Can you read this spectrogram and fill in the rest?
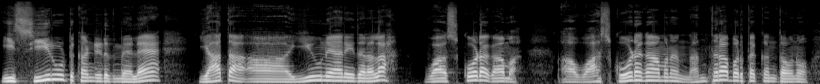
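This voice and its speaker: Male tutor, mid-high mellow voice, quizzing students and answering himself, close dry mic. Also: lively intonation, unhurried, clean tone, dry recording. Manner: asks students questions, then answers them himself; mixes English words into his speech. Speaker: teacher. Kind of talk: exam-prep lesson with memory tricks.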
